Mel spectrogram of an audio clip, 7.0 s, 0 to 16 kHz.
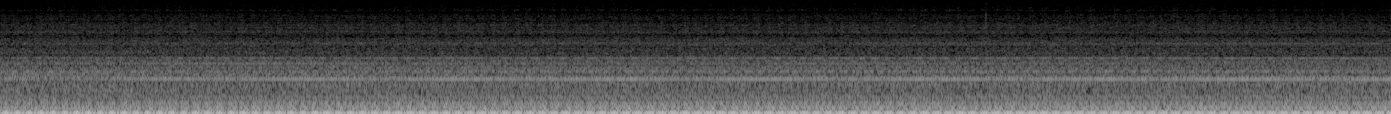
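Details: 2004 Ford Mustang 3.8L V6 automatic at idle: steady low idle with rhythmic uneven popping about twice a second that shakes the car, developing a minute or two after start; scanner showed fuel pressure over 60 psi; cause was a faulty-out-of-box SMP T-Series ignition coil pack, fixed by replacing it.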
